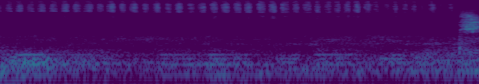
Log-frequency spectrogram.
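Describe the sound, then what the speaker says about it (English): Quiet, rhythmic scratching of a blue colored pencil rubbing back and forth on paper, close up, with a steady stroking pulse and no talking. "take a blue pencil and color in your C's blue"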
